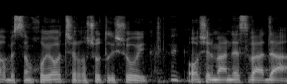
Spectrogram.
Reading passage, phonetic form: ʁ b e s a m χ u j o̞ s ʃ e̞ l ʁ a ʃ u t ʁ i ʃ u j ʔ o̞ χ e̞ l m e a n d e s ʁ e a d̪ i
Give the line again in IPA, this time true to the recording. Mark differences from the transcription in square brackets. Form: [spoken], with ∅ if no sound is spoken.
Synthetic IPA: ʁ b e s a m χ u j o̞ [t] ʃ e̞ l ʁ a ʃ u t ʁ i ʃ u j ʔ o̞ [ʃ] e̞ l m e a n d e s [v] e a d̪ [a]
